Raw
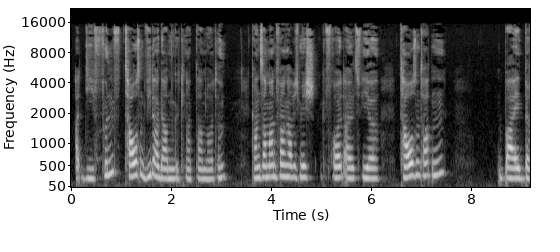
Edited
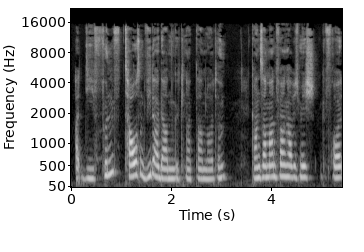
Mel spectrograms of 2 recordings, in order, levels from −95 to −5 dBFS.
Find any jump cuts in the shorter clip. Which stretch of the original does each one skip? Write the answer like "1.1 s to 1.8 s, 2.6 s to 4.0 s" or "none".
none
